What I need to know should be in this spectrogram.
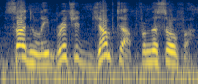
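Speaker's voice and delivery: usual speaking voice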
